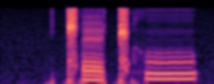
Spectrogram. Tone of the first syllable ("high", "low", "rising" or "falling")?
low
